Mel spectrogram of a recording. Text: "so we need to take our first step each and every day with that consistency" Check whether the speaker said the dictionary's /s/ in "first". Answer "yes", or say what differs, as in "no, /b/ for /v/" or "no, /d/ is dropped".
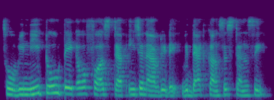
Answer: no, /s/ is dropped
